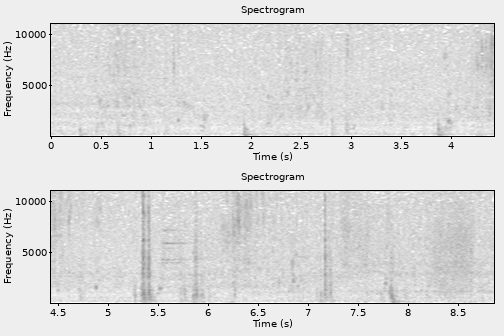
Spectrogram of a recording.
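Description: Near silence aboard a small river boat: a faint steady hiss with about half a dozen soft, short knocks spread over the few seconds.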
